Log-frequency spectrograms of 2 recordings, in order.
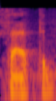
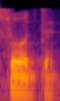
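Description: First: The first vowel is an a sound. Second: The first vowel is a u sound. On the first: It names the act of blocking. "صد بالفت مصدره" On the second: It names the barrier itself. "صد بالضم"

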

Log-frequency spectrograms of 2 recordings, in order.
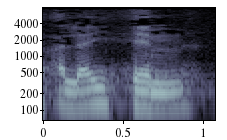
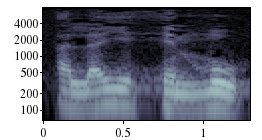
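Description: First: The word ends on a silent, vowelless m. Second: The final m is followed by a long u. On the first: This is the reading of the other reciters. "به سکون المیم، مثلا میگه علیهم" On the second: This is the Hijazi reading. "قالو اینجوری میگن"

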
